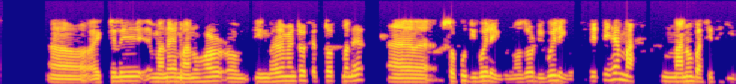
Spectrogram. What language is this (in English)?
Assamese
